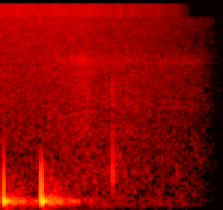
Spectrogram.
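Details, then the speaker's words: Abdominal percussion: two hollow, drum-like taps with a brief ringing decay, a tympanic percussion note over hollow, air-filled intestines. "In contrast, the percussion sound of hollow, air-filled intestines is more drum-like in nature, and is therefore known as tympanic or tympanitic."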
